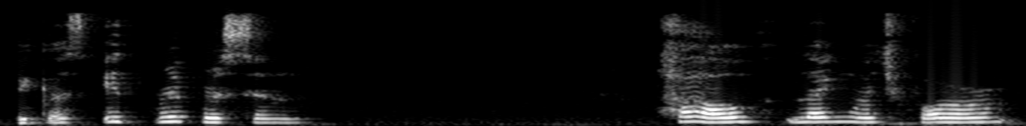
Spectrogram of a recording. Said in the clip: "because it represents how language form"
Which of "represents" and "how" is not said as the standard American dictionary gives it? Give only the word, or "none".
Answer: represents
